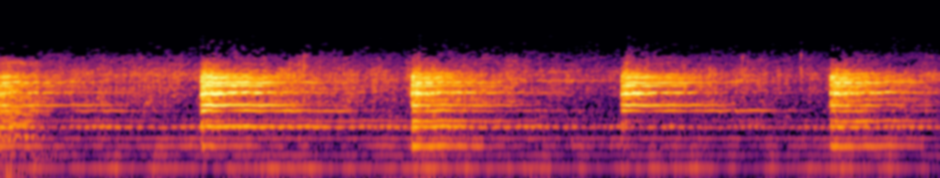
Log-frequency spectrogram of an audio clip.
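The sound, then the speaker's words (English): The clock bell in the insurance tower tolls six o'clock in slow, evenly spaced strokes about two seconds apart, each loud, resonant and ringing out before fading into the next. No voices. “The clock in the insurance tower, Pete.”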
